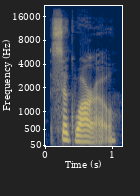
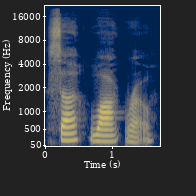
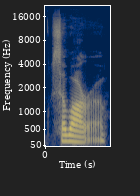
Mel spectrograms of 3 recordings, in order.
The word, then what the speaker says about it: Saguaro: um so it's not Saguaro like it looks it's saaro saaro so the g is silent okay I I could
